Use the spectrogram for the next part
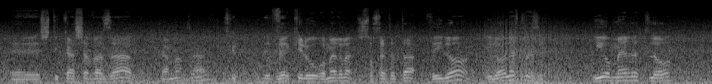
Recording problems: wind noise on the microphone; heavy; 4 dB below the speech

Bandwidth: 14.5 kHz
